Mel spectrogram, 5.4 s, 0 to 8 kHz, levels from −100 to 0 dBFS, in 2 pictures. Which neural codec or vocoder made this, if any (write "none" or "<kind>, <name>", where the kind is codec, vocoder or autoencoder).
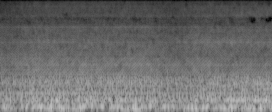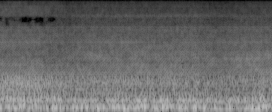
vocoder, Vocos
